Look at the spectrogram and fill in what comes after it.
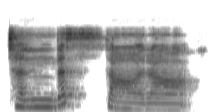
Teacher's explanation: there is a Visarga followed by Sa. And in this case, as I have been repeating, we do not chant the Visarga here.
